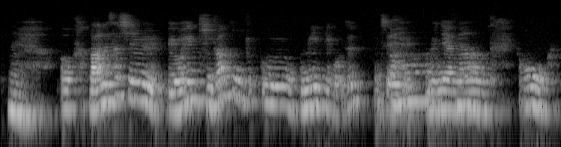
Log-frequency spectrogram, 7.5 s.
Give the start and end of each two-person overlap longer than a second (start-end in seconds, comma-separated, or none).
5.2-6.4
